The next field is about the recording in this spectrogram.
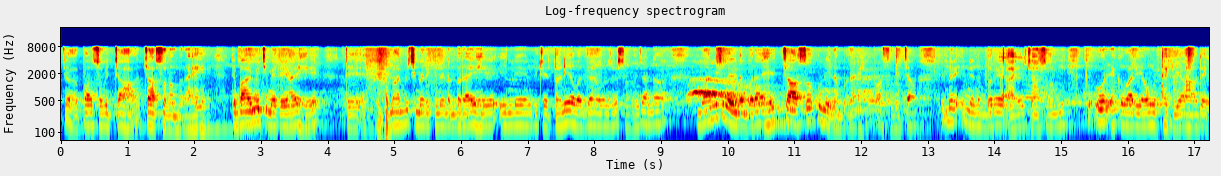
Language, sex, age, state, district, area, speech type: Dogri, male, 18-30, Jammu and Kashmir, Udhampur, urban, spontaneous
